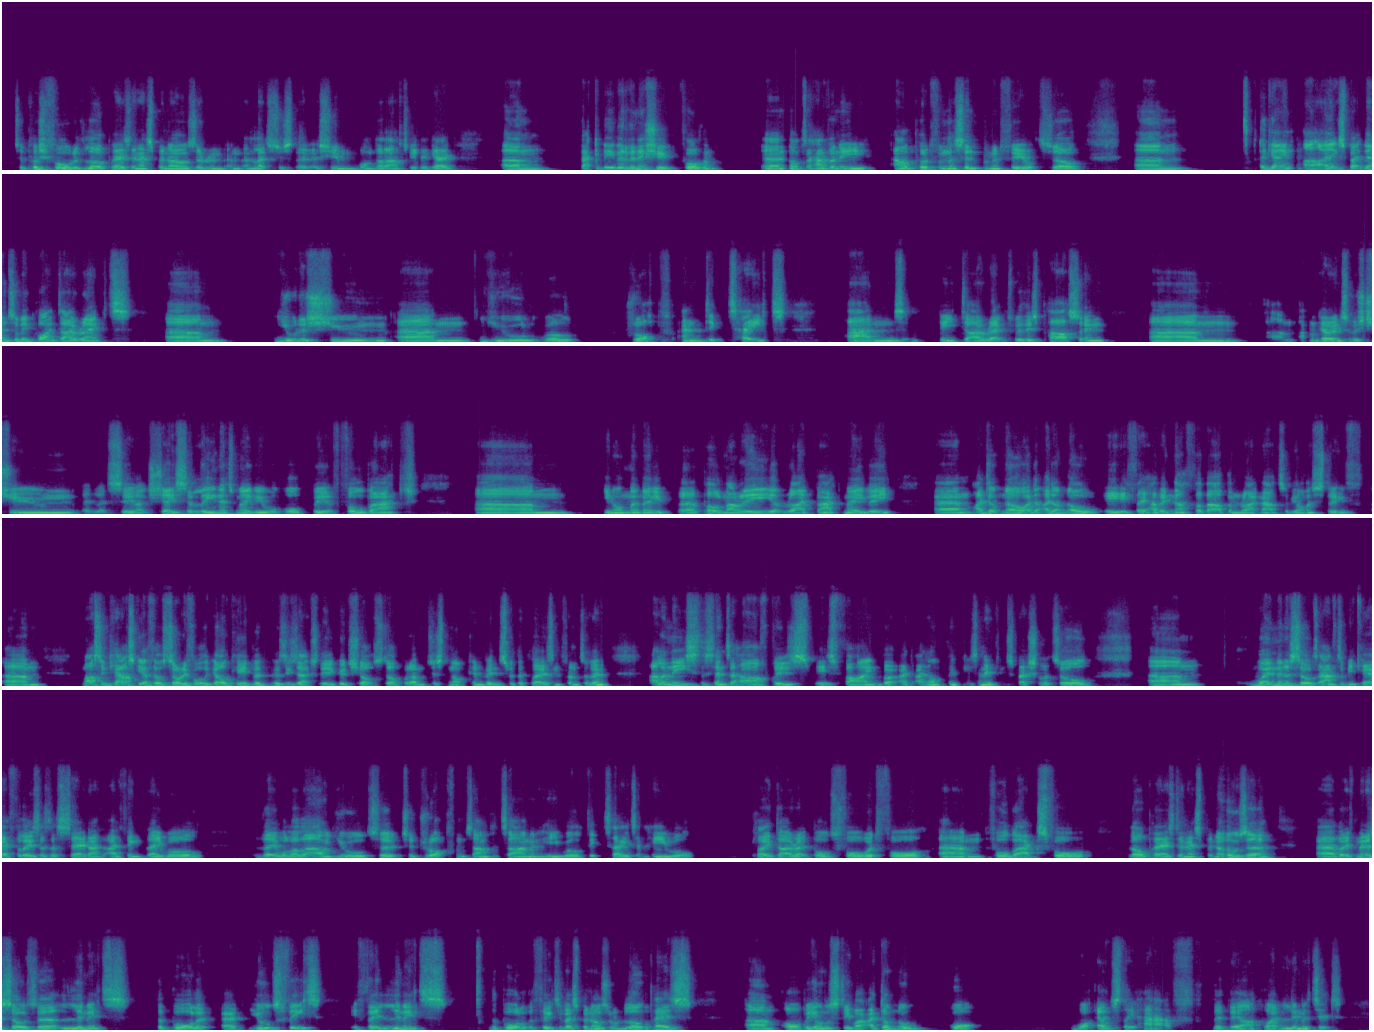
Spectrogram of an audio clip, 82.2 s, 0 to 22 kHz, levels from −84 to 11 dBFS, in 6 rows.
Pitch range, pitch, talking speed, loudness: 115-140 Hz, 125 Hz, 175 wpm, -24 LUFS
